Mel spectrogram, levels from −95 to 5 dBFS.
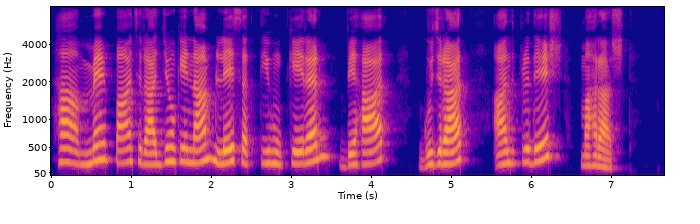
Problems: none marked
